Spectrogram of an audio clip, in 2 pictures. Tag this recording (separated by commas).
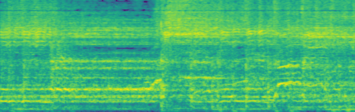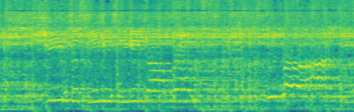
Music, Singing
